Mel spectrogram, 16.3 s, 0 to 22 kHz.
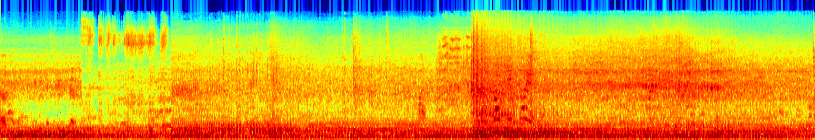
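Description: BMW F 900 R parallel-twin motorcycle engine running steadily, growing louder about nine and a half seconds in as the bike pulls away.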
